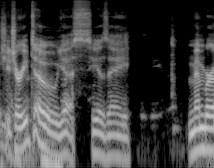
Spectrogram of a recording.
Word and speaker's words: Chicharito: is that Chicharito did I say all right Chicharito yes she is a member of the national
